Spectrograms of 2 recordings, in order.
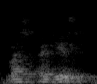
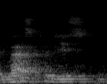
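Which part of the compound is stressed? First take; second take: produced; mass. First: The stress falls on the second part, produced. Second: The stress falls on the first part, mass. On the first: "Here the stress is in the second part" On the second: "Here the stress is in the first part"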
